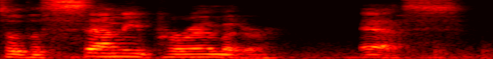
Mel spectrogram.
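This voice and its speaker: A man talks at a very slow pace. Noticeable background noise and audible room echo surround him. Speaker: math teacher. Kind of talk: lecture. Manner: many fillers.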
